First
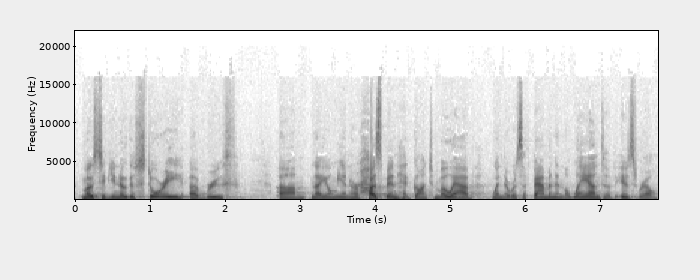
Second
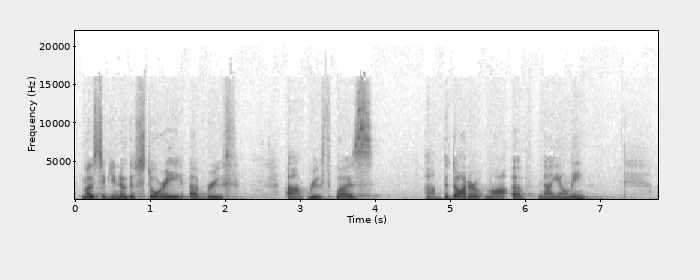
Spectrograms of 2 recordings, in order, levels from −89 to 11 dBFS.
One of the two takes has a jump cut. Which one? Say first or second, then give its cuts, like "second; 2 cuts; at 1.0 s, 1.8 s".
first; 1 cut; at 2.5 s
